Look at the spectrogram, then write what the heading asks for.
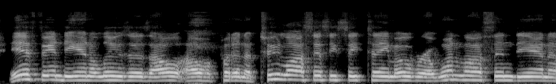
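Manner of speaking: high, loud, slow mock fan rant; mocking Twitter fans. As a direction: ham up an overexcited online fan. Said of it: "they're saying".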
